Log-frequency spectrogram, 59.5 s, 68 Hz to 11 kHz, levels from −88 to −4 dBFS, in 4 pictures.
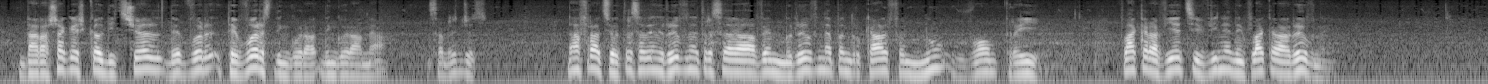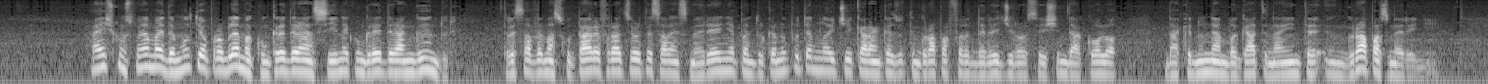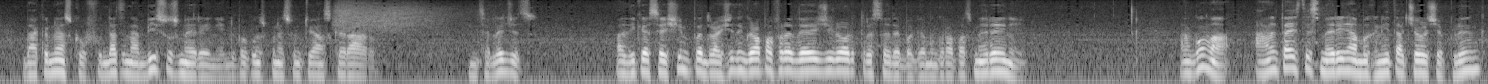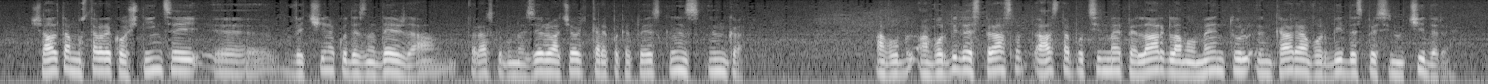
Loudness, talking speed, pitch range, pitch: -20 LUFS, 165 wpm, 125-155 Hz, 140 Hz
